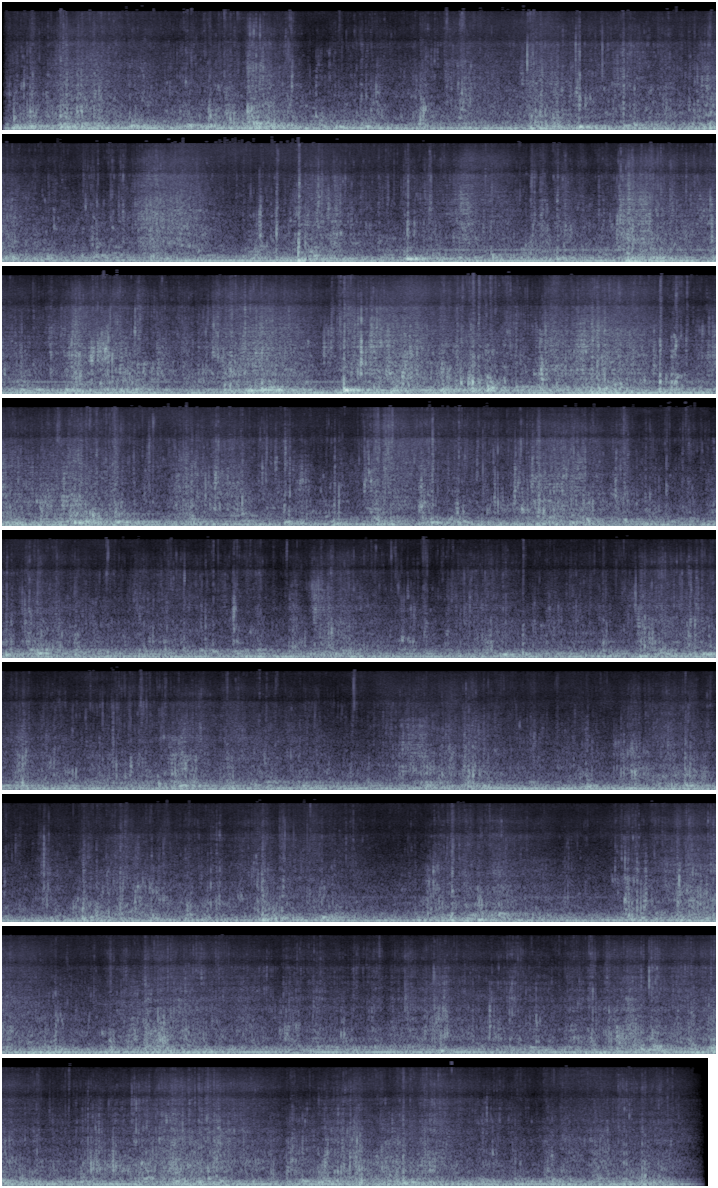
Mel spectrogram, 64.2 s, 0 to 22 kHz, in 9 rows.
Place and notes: Molo longo, Rijeka, sea
sea splashing between pontoons and mole.
27 December 2009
